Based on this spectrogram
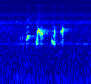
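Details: Brief phrase from a nok dok taeng used to duel wild birds with 'pleng berb' double song: four rich whistled notes, the second loudest and warbled, over a faint steady hum.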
